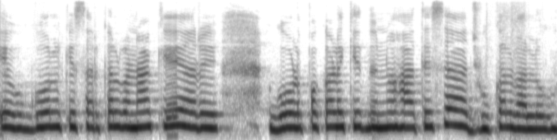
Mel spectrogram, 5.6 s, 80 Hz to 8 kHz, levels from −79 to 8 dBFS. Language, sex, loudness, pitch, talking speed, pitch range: Bhojpuri, female, -11 LUFS, 275 Hz, 160 wpm, 260-285 Hz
